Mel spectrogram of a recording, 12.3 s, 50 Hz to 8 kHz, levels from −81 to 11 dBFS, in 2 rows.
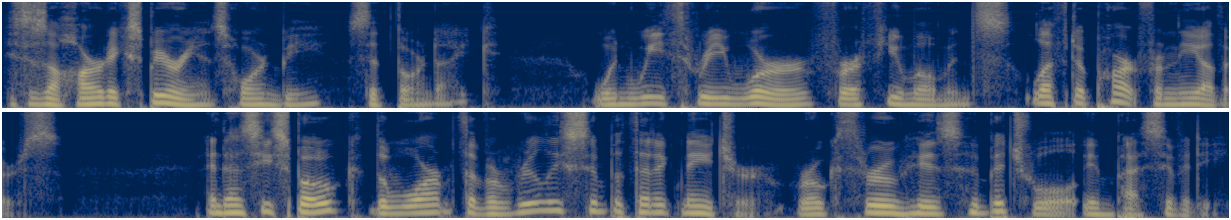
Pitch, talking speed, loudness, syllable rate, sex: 135 Hz, 180 wpm, -20 LUFS, 5.6 syllables/s, male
